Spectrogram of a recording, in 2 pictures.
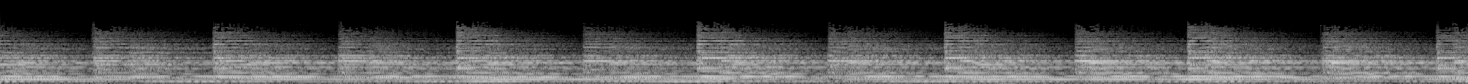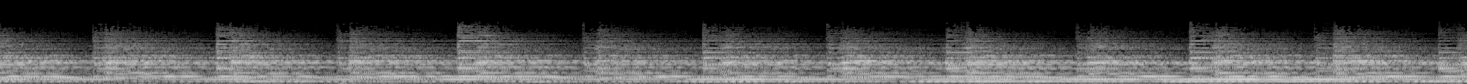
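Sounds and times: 
church bells in San Daniele: 0:00.0 - 0:29.3.

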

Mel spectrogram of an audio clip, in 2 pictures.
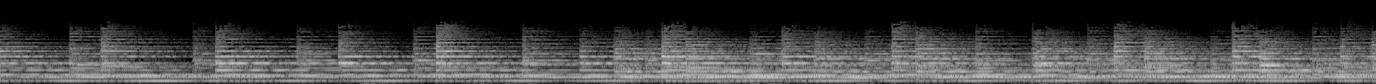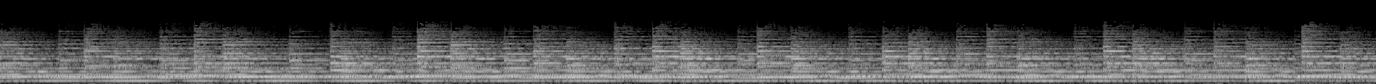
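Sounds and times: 
bells in Jalmicco: 0:00.0 - 0:27.5.

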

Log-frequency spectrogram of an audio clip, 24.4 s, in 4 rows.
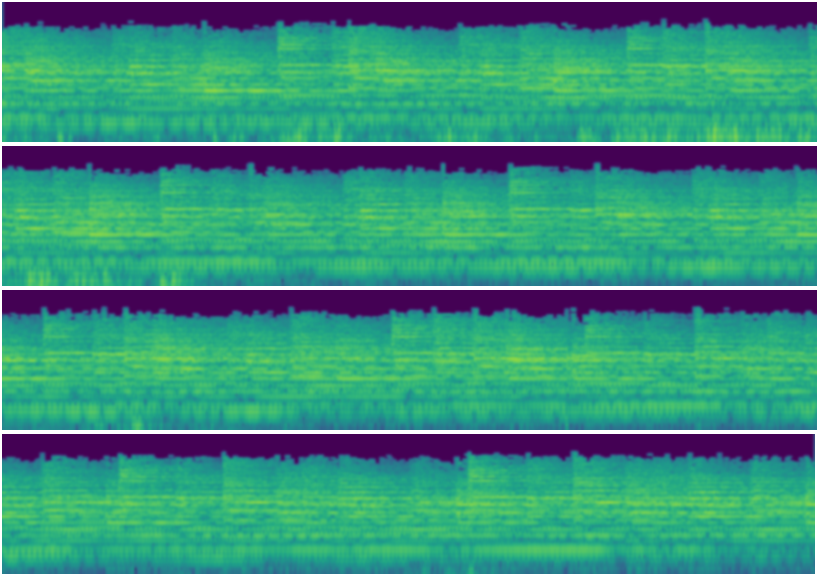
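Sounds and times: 
church bells ringing in Tricesimo: 0:00.0 - 0:24.4.

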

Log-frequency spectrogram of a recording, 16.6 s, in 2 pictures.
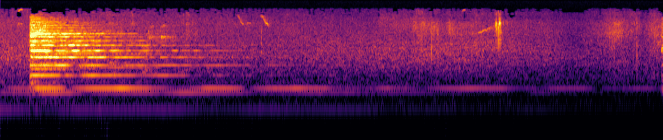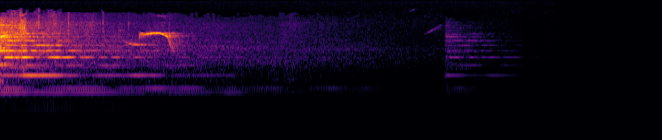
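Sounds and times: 
bells ringing: 0:00.0 - 0:11.5.

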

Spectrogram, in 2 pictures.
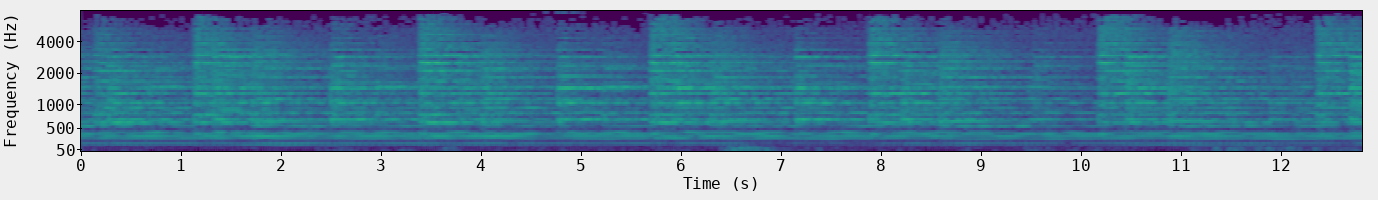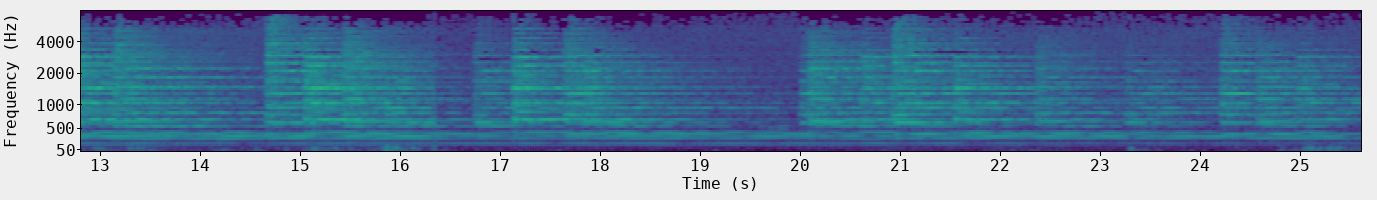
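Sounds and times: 
bells in Monfalcone: 0:00.0 - 0:25.6.

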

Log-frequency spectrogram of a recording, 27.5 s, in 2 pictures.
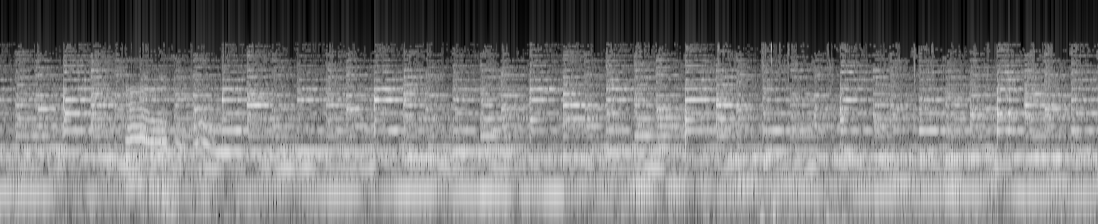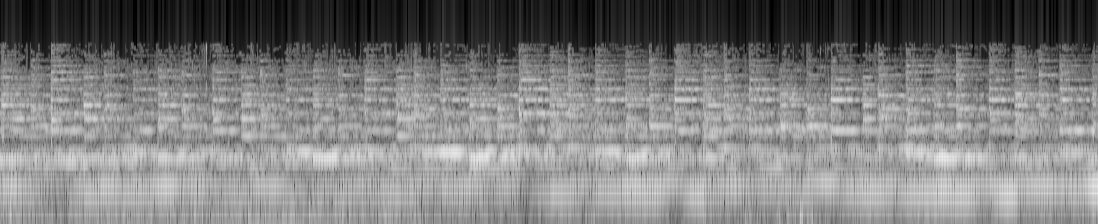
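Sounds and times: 
bells ringing: 0:00.0 - 0:27.4.

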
